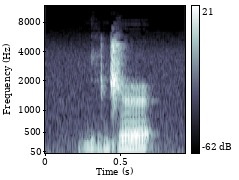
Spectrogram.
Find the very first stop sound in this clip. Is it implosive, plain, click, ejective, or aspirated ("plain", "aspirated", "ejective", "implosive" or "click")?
implosive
